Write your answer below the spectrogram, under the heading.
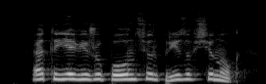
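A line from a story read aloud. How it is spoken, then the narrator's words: Cold smirk. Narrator (Russian): холодно усмехнулся Бакор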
